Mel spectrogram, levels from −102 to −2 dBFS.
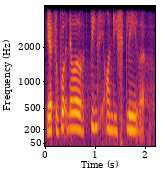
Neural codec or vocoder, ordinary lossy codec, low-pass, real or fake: codec, 16 kHz in and 24 kHz out, 0.6 kbps, FocalCodec, streaming, 4096 codes; none; 3.6 kHz; fake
